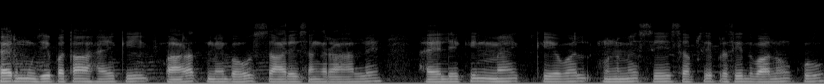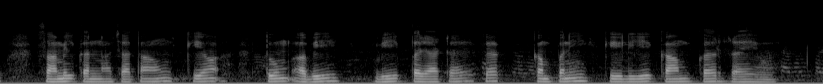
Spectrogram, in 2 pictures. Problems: none marked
